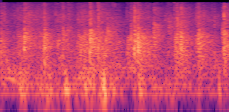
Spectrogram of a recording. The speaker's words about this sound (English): Give a round of applause.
